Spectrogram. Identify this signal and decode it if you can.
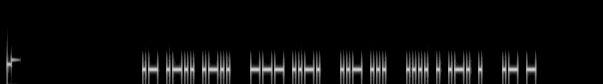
Morse code, heard as a keyed tone, about 40 wpm, 700 Hz. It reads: ALL OF US HERE AT
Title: Sets of 5 Words 40wpm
